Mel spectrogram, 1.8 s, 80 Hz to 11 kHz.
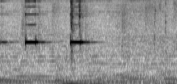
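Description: Oven control beeps as it is set to preheat to 375 degrees, two short, bright, loud tones about half a second apart over a low background hum.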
